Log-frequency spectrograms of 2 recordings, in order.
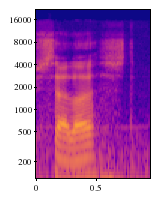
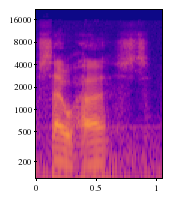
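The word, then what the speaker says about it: Selhurst: coach coming up through cellist or cellhurst depends if you want to say the silent h seller sell Hurst awesome Fiat through sad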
